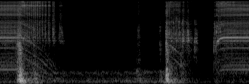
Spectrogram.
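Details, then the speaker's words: BMW E36 325 TDS with a hot-start problem: at ignition on, the lift pump makes short dry ratcheting clicks in two bursts, then a steady high electric whir. It sounds rough, so the owner swaps in another pump. "il y a un problème la bouge fait des ah ouais elle fait des brouilles chelou"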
